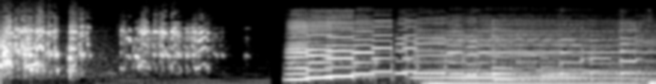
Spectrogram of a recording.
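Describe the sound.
Turkey gobbling: a loud, rapid rattling burst of gobbles fills the first half, then a sustained tonal warbling stretch follows.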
